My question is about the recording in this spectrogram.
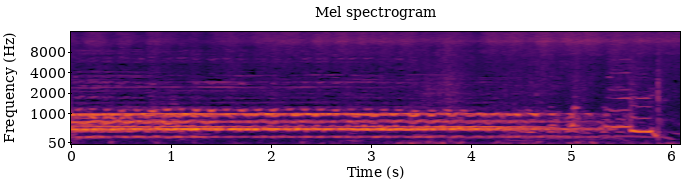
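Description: A long sung note held steadily at one pitch for nearly six seconds, breaking off near the end.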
